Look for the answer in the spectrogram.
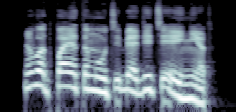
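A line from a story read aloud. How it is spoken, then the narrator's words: Scoffing grunt. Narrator (Russian): хмыкнул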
